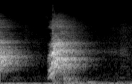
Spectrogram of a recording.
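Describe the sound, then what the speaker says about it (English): A dog gives one sharp, close bark at home, with a fading whine before it and a quiet tail after. "He hears something and then he just barks at it."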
